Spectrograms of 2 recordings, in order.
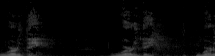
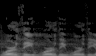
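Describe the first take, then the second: First: The words are said softly. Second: The words are shouted loudly. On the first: It expresses humble reverence. "I want to fall to my knees and say it differently" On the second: It expresses joyful celebration. "part of me wants to shout loudly as we can"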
